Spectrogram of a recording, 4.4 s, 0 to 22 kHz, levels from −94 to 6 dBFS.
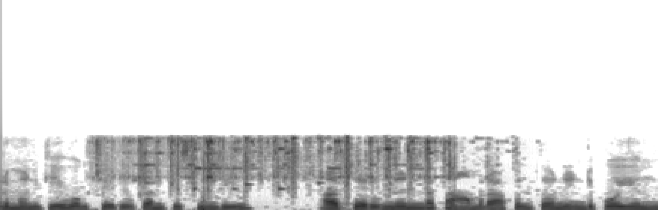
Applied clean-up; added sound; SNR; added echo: classical method spectral subtraction.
